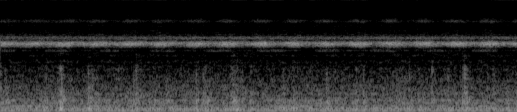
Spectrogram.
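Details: Crickets chirping at Lake Arrowhead, California: a steady, high-pitched trilling chorus that holds one even pitch throughout, with faint beating in its texture, over a low background rumble and occasional soft ticks.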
